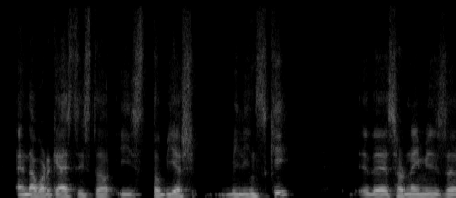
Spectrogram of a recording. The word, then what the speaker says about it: Biliński: And our guest is Tobiasz Biliński. The surname is pronounced correctly, Biliński.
